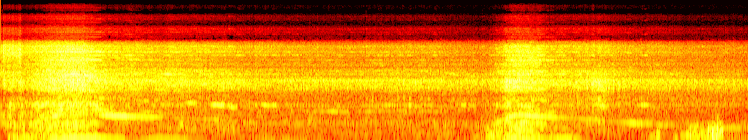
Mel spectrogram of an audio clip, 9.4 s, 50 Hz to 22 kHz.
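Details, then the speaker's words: 2009 Mini R56 JCW N14 engine after VANOS solenoid replacement, chilly day, starting on the third try: catches cleanly, revs and settles with a very slight rattle typical of these engines; normal start and rev. "Good. Everything seems happy, which is good. We have engines running happily. They all sound tiny tiny tiny bit ratly these engines just the way they are."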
